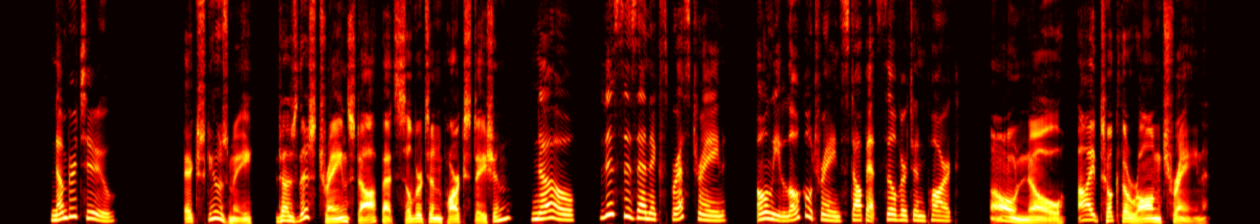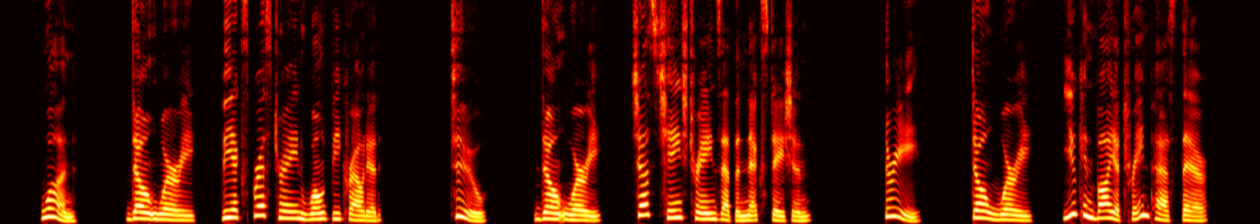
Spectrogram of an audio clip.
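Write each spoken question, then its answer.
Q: Oh no, I took the wrong train.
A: 2: Don't worry, just change trains at the next station.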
